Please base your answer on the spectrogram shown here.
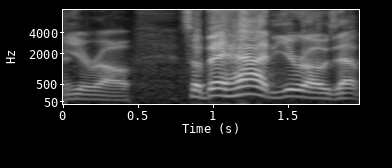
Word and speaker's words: gyro: okay I'm gonna ask you how do you pronounce the delicious Greek sandwich oh it's so people called gyro but it's gyro so I I completely agree with you it is gyro and I always like it into argues that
